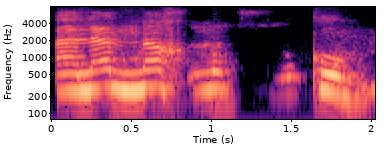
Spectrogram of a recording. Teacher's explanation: Jadi isti'lanya harus diperlihatkan, tapi dia punya qalqalah, qalqalahnya dibuang.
